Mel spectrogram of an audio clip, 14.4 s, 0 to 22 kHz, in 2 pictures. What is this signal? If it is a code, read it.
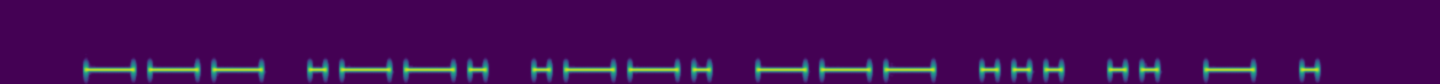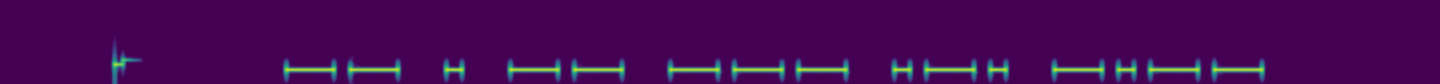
Morse code, heard as a keyed tone, about 15 wpm, 700 Hz. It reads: OPPOSITE MEMORY
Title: Sentences from Top 1300 Words - New Word Drill - 15wpm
